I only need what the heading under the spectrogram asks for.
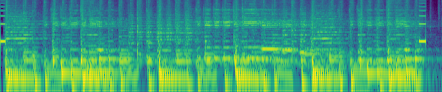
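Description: A loud, full-band song plays steadily with punchy drums and bass, a singer stuttering a repeated "di di di" syllable over the music.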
